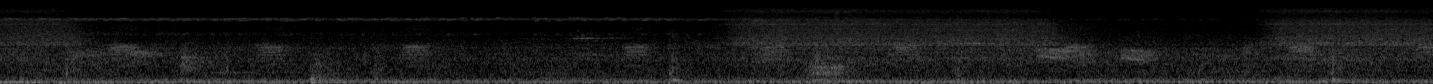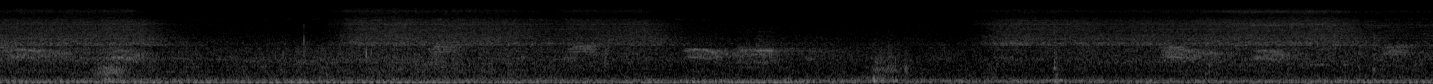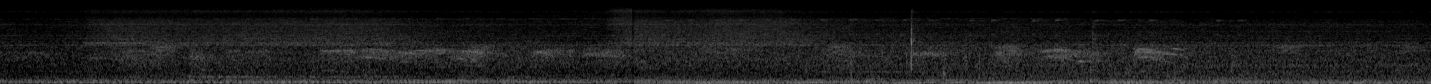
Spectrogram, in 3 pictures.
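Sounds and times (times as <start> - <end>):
high outdoor hiss: 0.0 - 42.9
bird caws: 0.7 - 3.0, 4.0 - 4.5, 5.7 - 9.4, 10.2 - 11.8, 12.6 - 15.9, 18.5 - 19.1, 19.9 - 20.5, 21.1 - 22.7, 25.8 - 35.0, 36.9 - 41.9
birds calling harshly: 18.5 - 22.6, 31.8 - 35.0, 35.8 - 42.9.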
